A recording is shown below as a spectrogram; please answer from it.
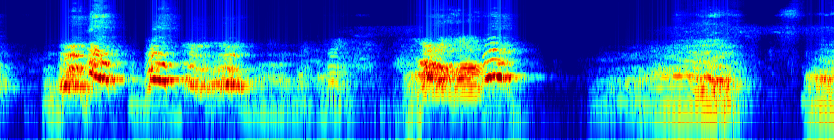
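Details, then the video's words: Two mixed-breed dogs, a retriever/Lab mix and a husky/Lab mix, 'talking' to each other: warbling, moaning vocal sounds with wavering harmonic tones, in bursts of about a second separated by short pauses, ending in a rising whine. "DOG TALK & CALL OF THE WILD"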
